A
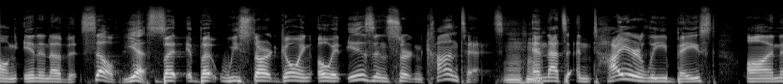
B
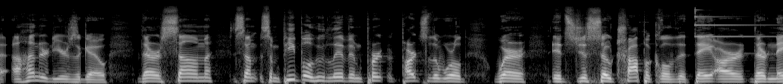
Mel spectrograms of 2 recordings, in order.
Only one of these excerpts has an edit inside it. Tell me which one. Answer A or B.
B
